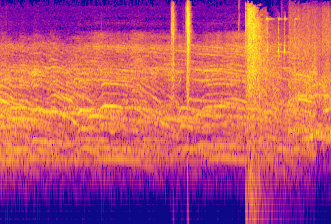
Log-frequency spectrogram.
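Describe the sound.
A gunfire sound effect is played from a soundboard: a couple of sharp cracks cut through a dense, roaring crowd-like wash, and a heavier blast follows near the end.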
